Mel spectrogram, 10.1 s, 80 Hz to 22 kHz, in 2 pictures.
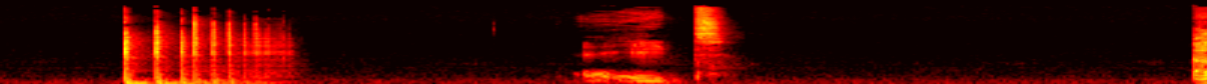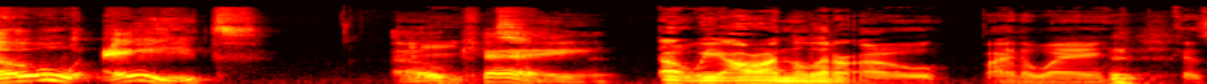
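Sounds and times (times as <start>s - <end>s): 
dice clattering across a hard surface: 0.5s - 1.3s
speech: 2.4s - 3.1s, 5.0s - 10.0s.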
